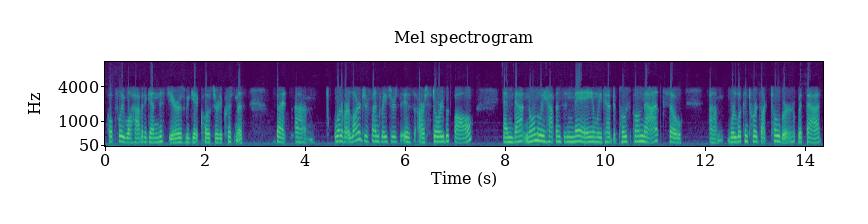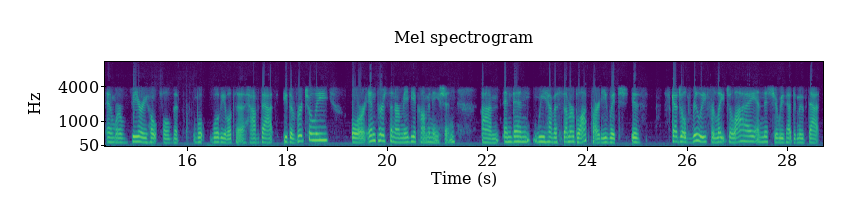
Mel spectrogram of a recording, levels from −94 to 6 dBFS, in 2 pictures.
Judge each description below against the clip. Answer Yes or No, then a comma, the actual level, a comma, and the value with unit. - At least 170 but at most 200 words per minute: Yes, average, 185 wpm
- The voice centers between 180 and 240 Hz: Yes, medium, 185 Hz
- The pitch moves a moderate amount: Yes, average, 3.3 semitones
